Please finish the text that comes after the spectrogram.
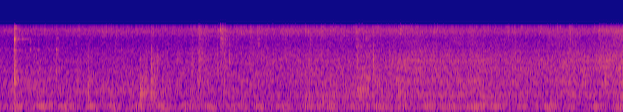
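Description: Fish sears in a cast iron pan with a constant, fairly quiet sizzling hiss. A few light clicks and taps sound early on, and the frying then continues steadily.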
